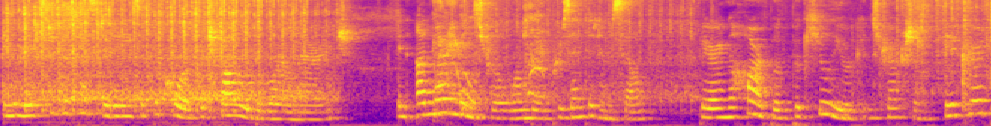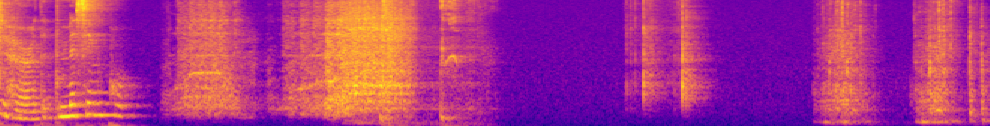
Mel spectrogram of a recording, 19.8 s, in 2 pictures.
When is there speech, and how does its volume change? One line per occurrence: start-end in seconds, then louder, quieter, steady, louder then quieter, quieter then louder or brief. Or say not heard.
0.0-11.2 steady.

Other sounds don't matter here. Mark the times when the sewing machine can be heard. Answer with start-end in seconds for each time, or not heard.
0.0-9.2, 11.5-14.1, 18.0-19.7.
